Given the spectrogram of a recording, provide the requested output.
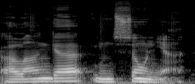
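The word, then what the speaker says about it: Lange & Söhne: And then apples to oranges, Laurent Ferrier or Lange Sohne. Thank you to Masso for helping me to pronounce that correctly there.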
